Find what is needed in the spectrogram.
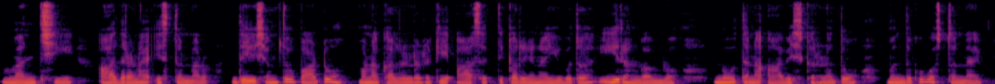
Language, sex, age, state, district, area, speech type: Telugu, female, 18-30, Telangana, Jangaon, urban, spontaneous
